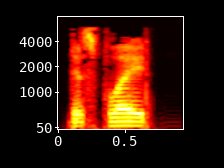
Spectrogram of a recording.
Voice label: "displayed", English; adjectives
